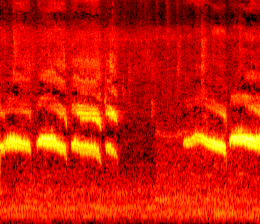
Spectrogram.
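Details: Female silver-eared laughingthrush singing a wild-type song said to quickly excite males: clear, pure whistled notes, each about half a second, steady or slightly falling, given in a quick series with a short pause midway.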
